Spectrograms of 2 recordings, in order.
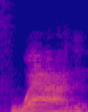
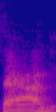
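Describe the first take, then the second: First: A w sound follows the f. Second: No consonant follows the f. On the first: "changing the L to a W" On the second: "completely leave out the L"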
